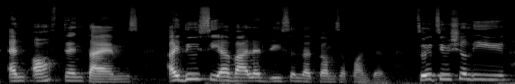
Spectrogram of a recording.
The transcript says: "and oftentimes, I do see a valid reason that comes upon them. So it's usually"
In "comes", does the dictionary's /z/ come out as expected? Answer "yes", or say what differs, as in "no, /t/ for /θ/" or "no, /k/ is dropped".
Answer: no, /s/ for /z/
